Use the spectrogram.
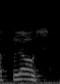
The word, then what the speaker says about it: closed: Ông đọc là T phải không? Phải không? Ông nói là closed.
